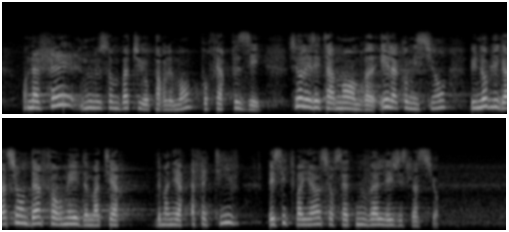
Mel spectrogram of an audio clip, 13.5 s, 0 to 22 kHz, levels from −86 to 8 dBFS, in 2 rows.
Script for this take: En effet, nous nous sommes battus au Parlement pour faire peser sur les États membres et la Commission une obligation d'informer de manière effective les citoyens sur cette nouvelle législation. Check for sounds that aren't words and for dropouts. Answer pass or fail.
pass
